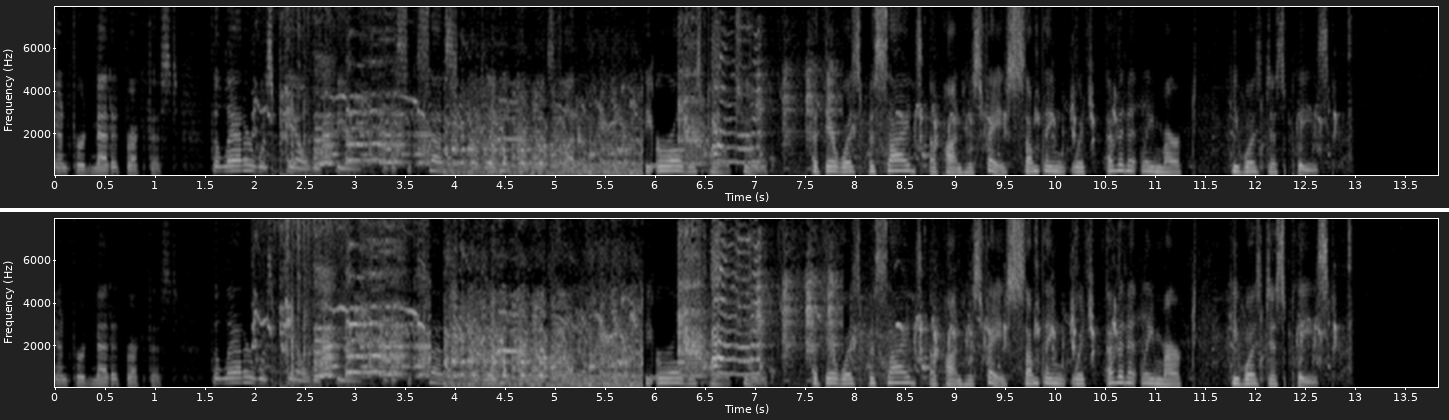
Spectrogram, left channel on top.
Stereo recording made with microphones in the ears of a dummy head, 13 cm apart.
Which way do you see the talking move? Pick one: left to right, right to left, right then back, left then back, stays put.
left to right.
